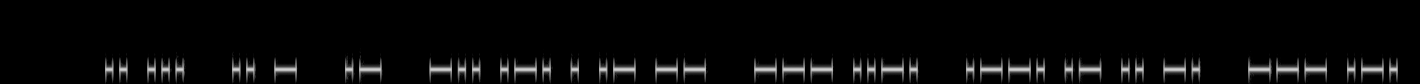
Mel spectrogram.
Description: Morse code, heard as a keyed tone, about 17 wpm, 700 Hz. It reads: IS IT A DREAM OF PAIN OR
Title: Sentences from Top 1600 Words 17wpm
